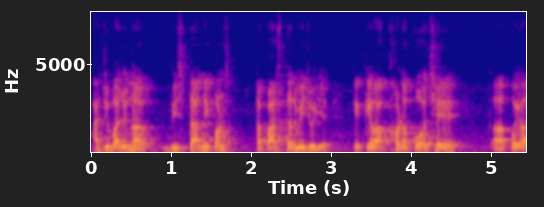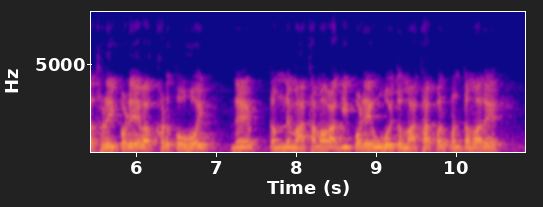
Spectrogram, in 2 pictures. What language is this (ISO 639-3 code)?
guj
